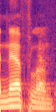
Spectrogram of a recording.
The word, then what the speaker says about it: Nephilim: So the Nephrim, the Nephrim, I think they call called the Nephrim. – I'm, I'm probably butchering that name. The Nephilim. Nephilim.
